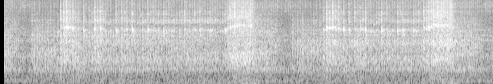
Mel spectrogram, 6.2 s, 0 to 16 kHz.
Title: Truck sound Renault Premium 460 dxi 11litre Volvo engine sounds bad/Motor klingt nicht gut ;)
